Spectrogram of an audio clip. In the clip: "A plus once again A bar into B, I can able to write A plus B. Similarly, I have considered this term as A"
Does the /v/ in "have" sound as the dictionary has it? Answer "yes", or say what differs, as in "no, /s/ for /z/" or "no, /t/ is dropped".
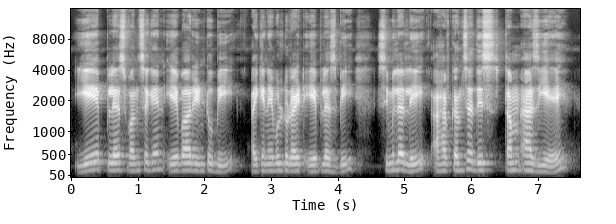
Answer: yes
